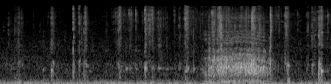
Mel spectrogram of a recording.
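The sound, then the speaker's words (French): Clip-clop of horse hooves as a horse arrives back from a ride, a steady run of hoof strikes with a breathy burst from the horse midway. “Il est allé faire une promenade à cheval. Mais il ne tardera pas à rentrer. Voyez, voilà déjà son cheval.”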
